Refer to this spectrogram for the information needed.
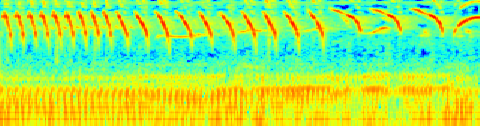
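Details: Canary singing energetically, a tutor song for training other birds: a fast, steady run of sharp high downsweeping chips, about six per second, shifting near the end into slower, looping whistled notes.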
